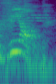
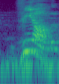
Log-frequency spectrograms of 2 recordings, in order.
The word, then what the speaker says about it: viande: The next one is j'aime la viande. Viande. V-I-A-N-D-E.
